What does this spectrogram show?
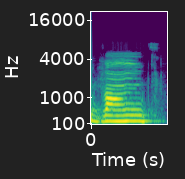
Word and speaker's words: vendent: Nous vendons, vous vendez, ils vendent, elles vendent. Ils vendent, elles vendent. So you notice the difference in pronunciation.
